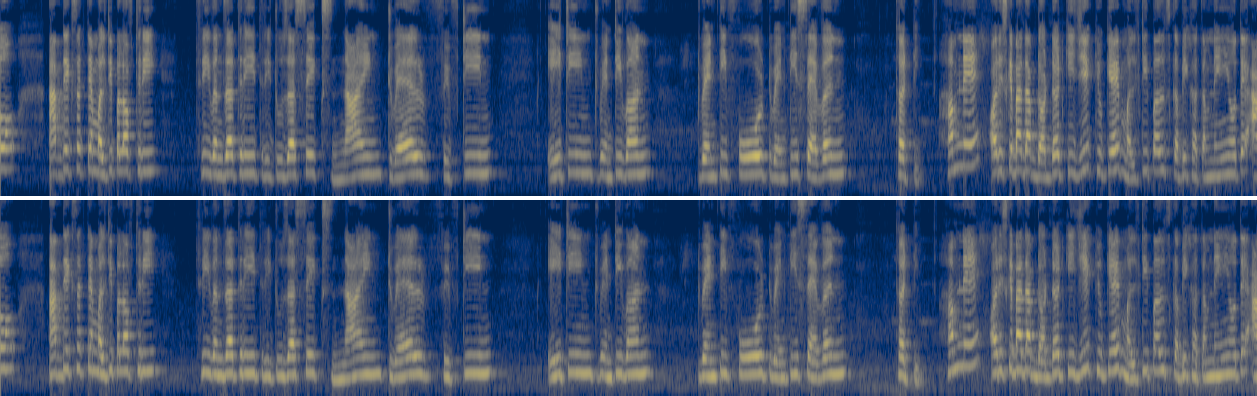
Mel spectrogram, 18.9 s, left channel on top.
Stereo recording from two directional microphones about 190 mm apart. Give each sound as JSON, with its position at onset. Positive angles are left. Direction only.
{"t": 0.0, "sound": "a woman's voice", "side_deg": 35}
